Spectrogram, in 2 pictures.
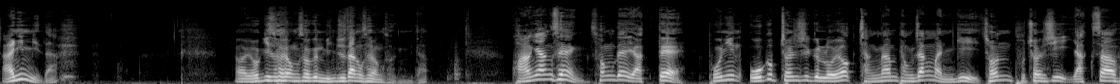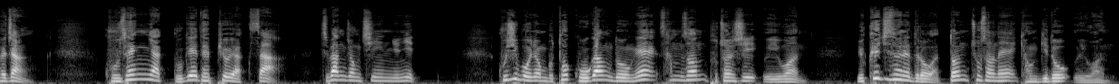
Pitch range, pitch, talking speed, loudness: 140-190 Hz, 165 Hz, 250 characters per minute, -17 LUFS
